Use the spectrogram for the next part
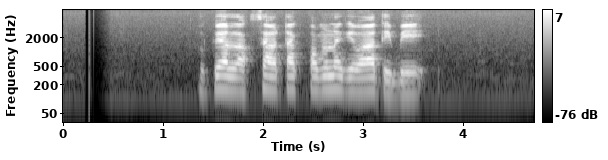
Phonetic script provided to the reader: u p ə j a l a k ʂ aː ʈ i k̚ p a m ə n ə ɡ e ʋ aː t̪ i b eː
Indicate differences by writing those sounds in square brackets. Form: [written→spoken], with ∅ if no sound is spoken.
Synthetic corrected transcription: u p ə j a l a k [ʂ→s] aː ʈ [i→a] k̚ p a m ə n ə ɡ e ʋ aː t̪ i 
